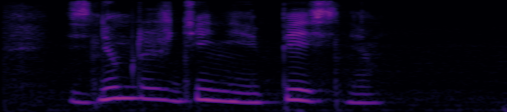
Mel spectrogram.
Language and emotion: Russian, neutral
